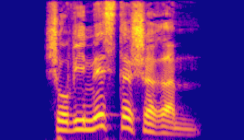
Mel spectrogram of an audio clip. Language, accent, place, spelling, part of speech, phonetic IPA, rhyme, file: German, Germany, Berlin, chauvinistischerem, adjective, [ʃoviˈnɪstɪʃəʁəm], -ɪstɪʃəʁəm, De-chauvinistischerem.ogg
- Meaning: strong dative masculine/neuter singular comparative degree of chauvinistisch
